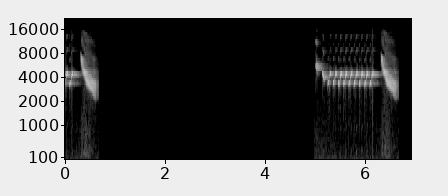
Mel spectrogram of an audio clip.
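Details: European goldfinch clean song for schooling young goldfinches: a short high trill with a descending sweep, several seconds of silence, then a fresh burst of quick tinkling notes ending in another falling sweep.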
